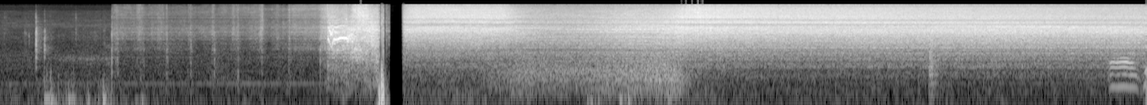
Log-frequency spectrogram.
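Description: Air hissing out of a tire after the valve stem is removed during tire mounting, a sudden loud steady rush that carries on for about ten seconds after some tool clicks and handling noises.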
